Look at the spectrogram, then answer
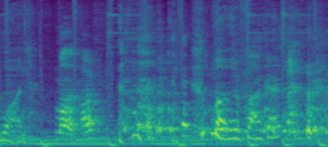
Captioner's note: all laugh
